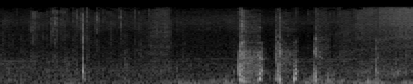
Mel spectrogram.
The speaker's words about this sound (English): oh, I know you guys are probably sick of me coughing already, but.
